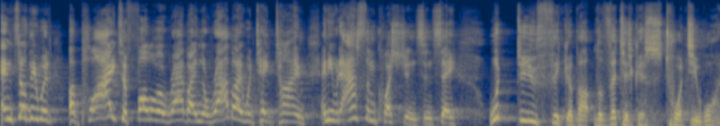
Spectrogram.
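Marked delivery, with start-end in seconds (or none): 6.5-9.6 very low, smart-sounding, uppity voice. Explaining how followers applied to rabbis, the speaker acts out a rabbi's question: put-on smart, uppity rabbi voice. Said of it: "I just talk like that, but it just seems a little more smart and uppity".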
